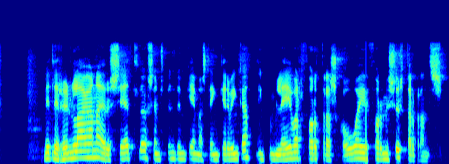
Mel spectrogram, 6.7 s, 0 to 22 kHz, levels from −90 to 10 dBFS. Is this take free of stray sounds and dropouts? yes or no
yes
